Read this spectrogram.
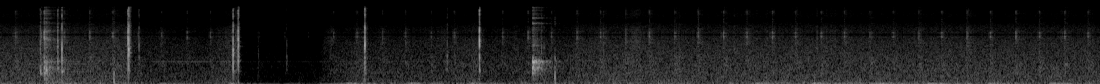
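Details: Amaco polymer clay craft oven, brand new, recorded up close while running: soft quiet ticking with a few louder clicks is the mechanical timer running normally.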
